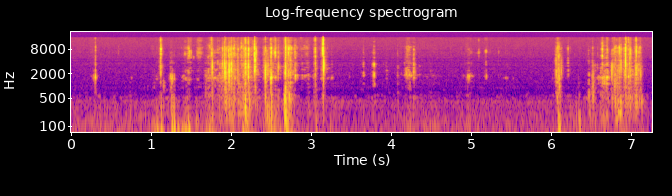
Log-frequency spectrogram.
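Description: A box-cutter blade slices crunchy pieces off a solid mint green soap bar with a gold edge, held in hand. Short, bright, gritty crunches come in irregular bursts around the second and third seconds and again near the end, with quiet pauses and a few faint scrapes between them. Each cut stops dead with no ring.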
